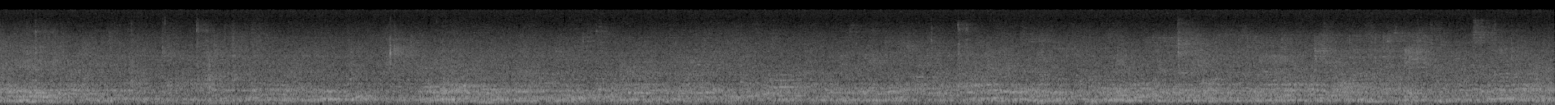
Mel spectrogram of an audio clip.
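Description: A crowd of people murmurs quietly in an echoing hall.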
